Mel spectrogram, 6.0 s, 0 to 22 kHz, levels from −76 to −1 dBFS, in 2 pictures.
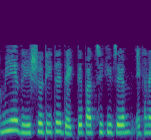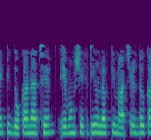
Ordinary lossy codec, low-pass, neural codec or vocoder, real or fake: MP3, 24 kbps; 7.2 kHz; codec, 16 kHz, 1.1 kbps, Voila-Tokenizer; fake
